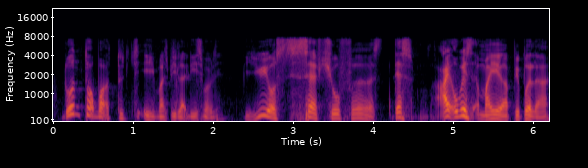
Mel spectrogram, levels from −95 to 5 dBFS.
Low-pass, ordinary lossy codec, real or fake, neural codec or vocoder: 7.2 kHz; none; real; none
